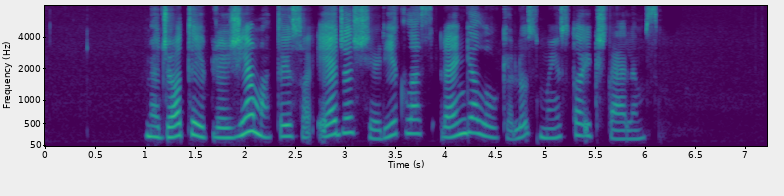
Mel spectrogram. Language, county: Lithuanian, Kaunas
